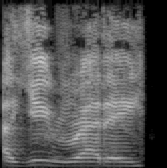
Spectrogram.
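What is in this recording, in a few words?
UK female, voice drop; Are you ready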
